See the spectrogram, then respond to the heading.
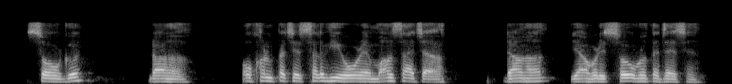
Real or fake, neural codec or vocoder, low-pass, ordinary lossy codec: fake; codec, 24 kHz, 0.9 kbps, WavTokenizer, small release; 7.2 kHz; Opus, 64 kbps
